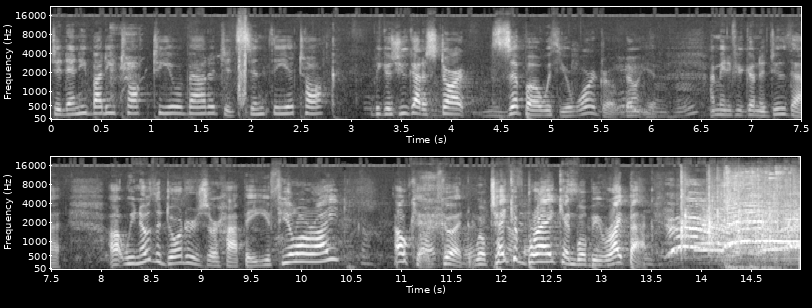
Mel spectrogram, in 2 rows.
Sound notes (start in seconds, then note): 11.2 guests mumble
